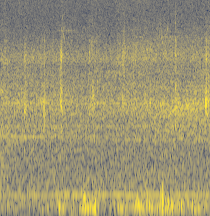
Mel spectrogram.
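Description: Quiet outdoor background: low, irregular rumbling with a faint steady hum underneath.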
